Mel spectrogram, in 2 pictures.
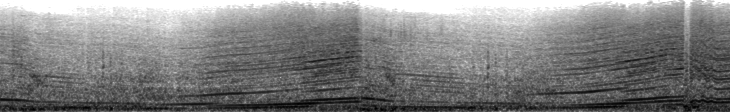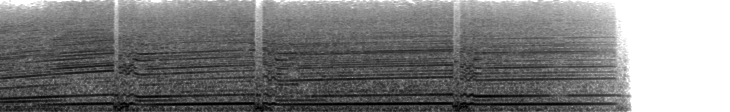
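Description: A racing car engine revs high, rising and falling in pitch as it shifts gears.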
